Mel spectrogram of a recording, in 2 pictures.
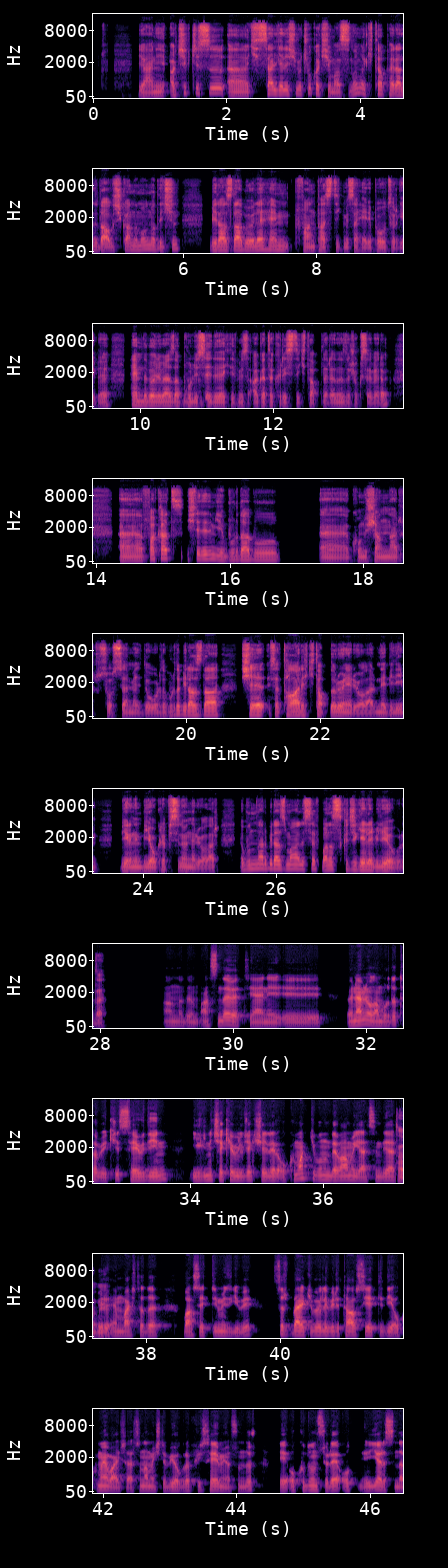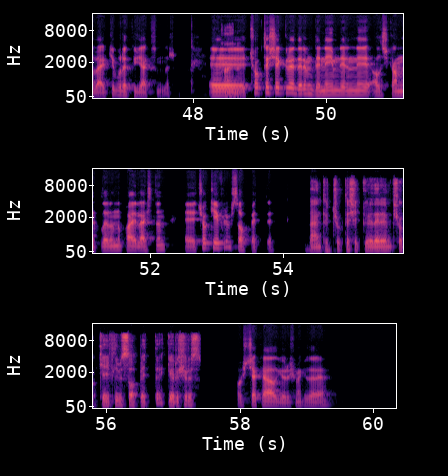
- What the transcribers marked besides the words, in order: tapping
- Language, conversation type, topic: Turkish, podcast, Yeni bir alışkanlık kazanırken hangi adımları izlersin?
